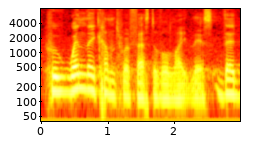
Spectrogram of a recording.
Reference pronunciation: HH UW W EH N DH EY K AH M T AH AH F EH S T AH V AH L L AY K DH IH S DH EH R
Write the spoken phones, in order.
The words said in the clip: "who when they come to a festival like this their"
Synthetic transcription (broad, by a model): HH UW W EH N DH EY K AH M T AH AH F EH S T AH V AH L L AY K DH IH S DH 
